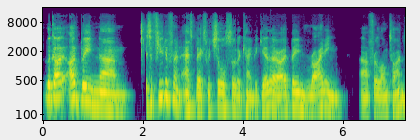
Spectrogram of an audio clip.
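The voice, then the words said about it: Australian accent. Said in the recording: “Love your accent... all the way from Sydney, Australia”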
